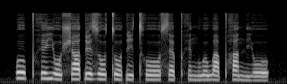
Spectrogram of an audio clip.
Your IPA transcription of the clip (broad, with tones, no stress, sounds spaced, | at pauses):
o˦˨ pʰ ɪ˦ j o˨ ʃ a˦ ɗ ɪ˦ z o˨˦ t o˨ ɗ i˨ tʰ oː˨ s ɛ˨ pʰ ɪ˨ n w ʊ˦ w a˨ pʰ a˦˨ n j o˨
